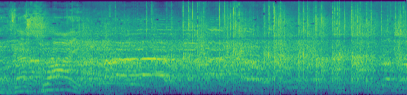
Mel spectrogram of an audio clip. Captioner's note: audience laughing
